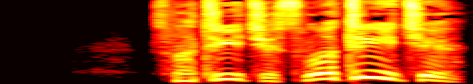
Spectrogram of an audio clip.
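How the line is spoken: Delighted exclamation. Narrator (Russian): восхищенно воскликнул профессор Пушок

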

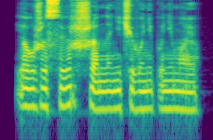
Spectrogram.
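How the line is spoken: Low-voiced admission. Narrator (Russian): вполголоса признался он

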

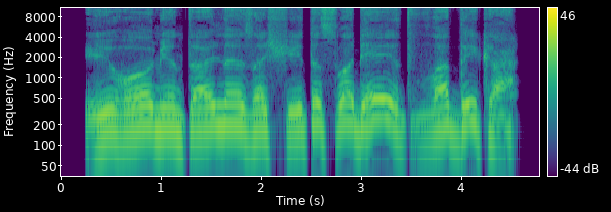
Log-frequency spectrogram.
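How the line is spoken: Creaky voice. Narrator (Russian): проскрипел тот, что лежал на земле

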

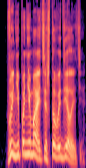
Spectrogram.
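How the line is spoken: Breathless shouting, sick man. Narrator (Russian): кричал больной, задыхаясь

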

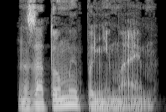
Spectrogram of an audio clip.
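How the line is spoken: Soft. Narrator (Russian): сказал он мягко

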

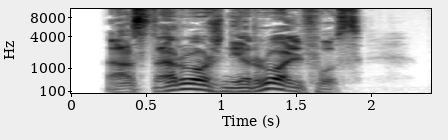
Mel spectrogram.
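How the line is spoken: Orc growl. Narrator (Russian): прорычал краснокожий орк

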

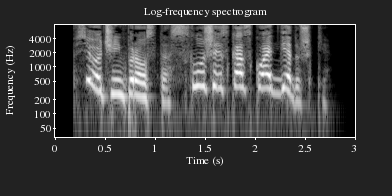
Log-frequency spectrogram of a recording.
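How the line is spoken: Snorting. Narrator (Russian): Эллен хмыкнула

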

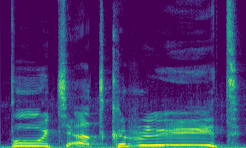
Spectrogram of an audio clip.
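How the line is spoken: Triumphant squeal. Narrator (Russian): победно завизжал Дил

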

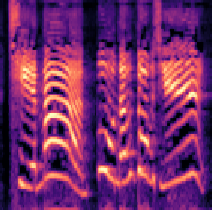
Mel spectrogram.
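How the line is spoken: Woman shouting loudly. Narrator (Chinese): 忽听有个女子高声喊道

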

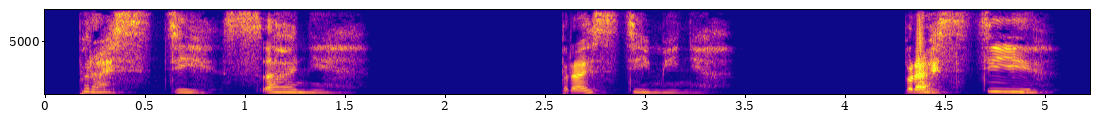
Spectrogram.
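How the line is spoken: Hoarse, self-loathing. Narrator (Russian): Оскалившись от презрения к себе, женщина прохрипела

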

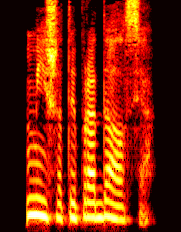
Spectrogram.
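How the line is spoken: Weary. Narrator (Russian): Устало соглашаюсь я

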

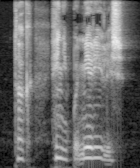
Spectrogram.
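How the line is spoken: Sobbing. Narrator (Russian): всхлипнула Марина

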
